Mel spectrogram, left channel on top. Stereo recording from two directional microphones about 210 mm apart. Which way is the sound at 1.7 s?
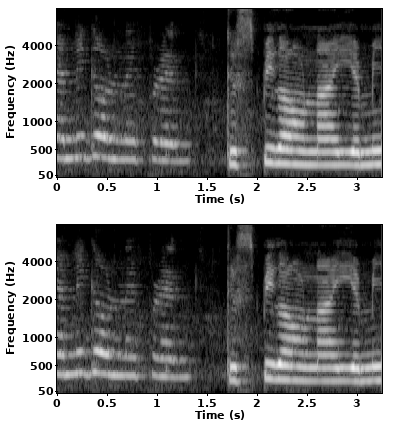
15° left (ahead or behind).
